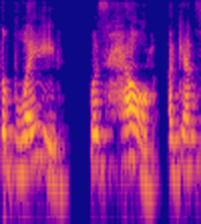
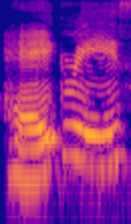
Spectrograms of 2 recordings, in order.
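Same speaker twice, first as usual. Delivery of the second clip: soft, sugary, overly friendly, fake-sounding tone; 7 dB quieter than usual. Narrator reads one of a group calling out to Grease, overly friendly voice. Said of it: "one said in an overly friendly voice".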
